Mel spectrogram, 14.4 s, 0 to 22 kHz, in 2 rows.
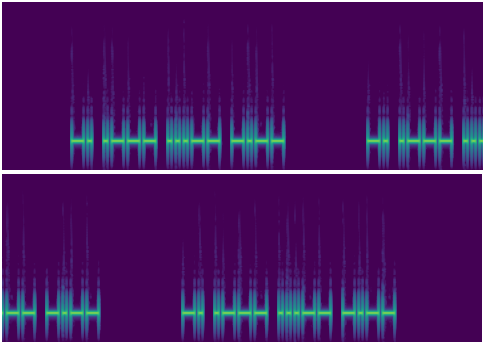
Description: Morse code, heard as a keyed tone, about 21 wpm, 700 Hz. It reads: NJ3Y NJ3Y NJ3Y
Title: USA Call Signs - 4 Characters - Repeated 3x - 20wpm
